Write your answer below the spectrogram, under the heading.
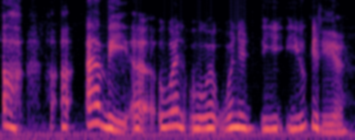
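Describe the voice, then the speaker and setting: A woman's voice: high-pitched, animated, moderate pace, a little mellow, lo-fi sound. A woman voicing a nervous teenage boy with a crush in an amateur radio play, stammering and flustered. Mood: awkward, shy. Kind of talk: amateur radio script reading.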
